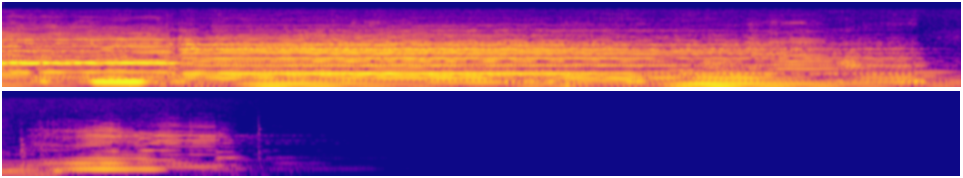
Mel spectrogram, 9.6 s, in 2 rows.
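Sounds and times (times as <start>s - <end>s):
string trio playing: 0.0s - 6.6s.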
